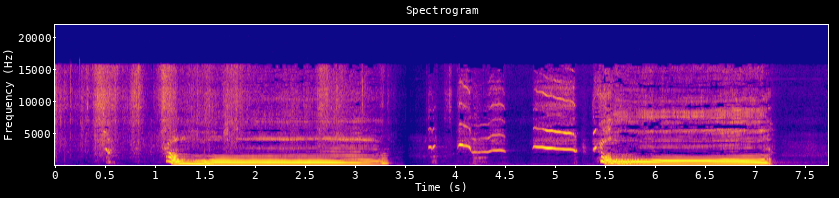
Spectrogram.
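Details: A coonhound gives two long, loud howls, each starting with a rising swoop and then holding steady.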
